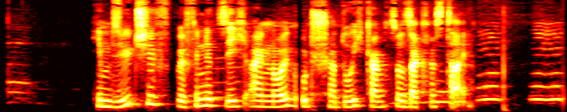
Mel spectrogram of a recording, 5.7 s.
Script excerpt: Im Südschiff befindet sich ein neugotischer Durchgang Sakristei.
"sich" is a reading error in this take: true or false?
false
